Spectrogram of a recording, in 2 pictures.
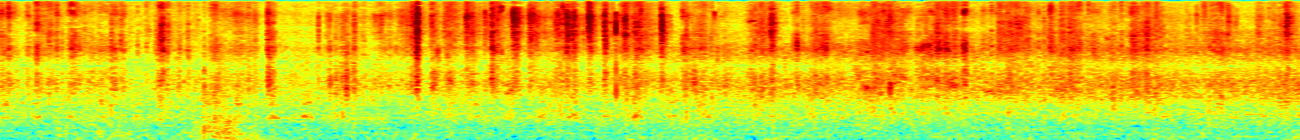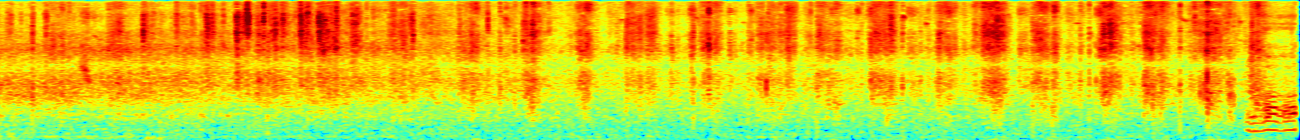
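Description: Footsteps crunching through thin snow with irregular crackles and rustling close to the microphone, and a dull thump about two seconds in.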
